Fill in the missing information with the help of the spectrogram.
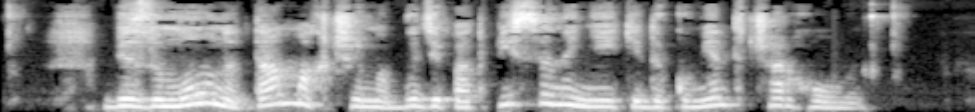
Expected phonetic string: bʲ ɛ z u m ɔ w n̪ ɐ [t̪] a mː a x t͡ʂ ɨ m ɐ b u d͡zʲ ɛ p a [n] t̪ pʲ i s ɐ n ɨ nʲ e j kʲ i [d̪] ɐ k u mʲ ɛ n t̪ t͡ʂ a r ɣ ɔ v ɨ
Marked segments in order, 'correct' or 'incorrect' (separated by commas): correct, incorrect, correct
